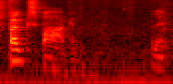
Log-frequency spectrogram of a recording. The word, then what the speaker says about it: Volkswagen: is if it's not the Germans pronounce the v's with the w well that they don't say vaults or is it do they they say but an F so it's Volkswagen Volkswagen I think it's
